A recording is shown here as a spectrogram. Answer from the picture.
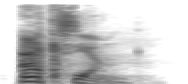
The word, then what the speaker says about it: axiom: 15 innan jag börjar sjunga där, nu får ni hjälpa mig hur man uttalar nu igen, Axiom. – Ja, axiom heter det på svenska, jag vet inte hur det säger okay.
